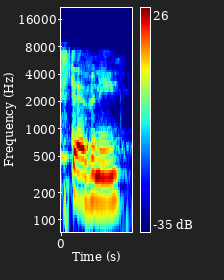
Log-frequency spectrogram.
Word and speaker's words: Stephanie: It's Stephanie.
